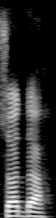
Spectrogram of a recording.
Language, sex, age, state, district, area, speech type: Kashmiri, male, 18-30, Jammu and Kashmir, Kupwara, rural, spontaneous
